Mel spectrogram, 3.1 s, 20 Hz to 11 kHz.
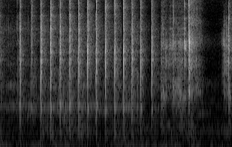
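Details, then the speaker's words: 1959 Shakespeare Spin Wondereel No. 1761 Model FB during a service: when the handle is wound fast, a quick run of sharp ticking clicks comes about a dozen a second. The pickup pin may be rubbing a dent in the housing, suggested by a shiny mark there, and the dent was then popped out. "do see I do see some shininess right here where that Den is which may mean that it's hitting there maybe I just need to pop that dent out a little bit"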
